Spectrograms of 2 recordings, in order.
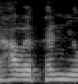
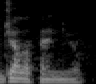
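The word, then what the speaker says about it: jalapeño: mean it's it's mexican it's pronounced with the same sort of j as every other spanish word which is more like a h than an actual j it is but i'm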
